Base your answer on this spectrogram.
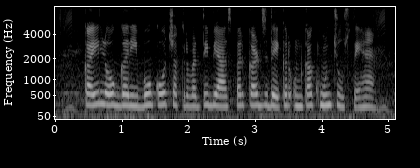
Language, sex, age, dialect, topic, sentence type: Hindi, male, 18-24, Hindustani Malvi Khadi Boli, banking, statement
